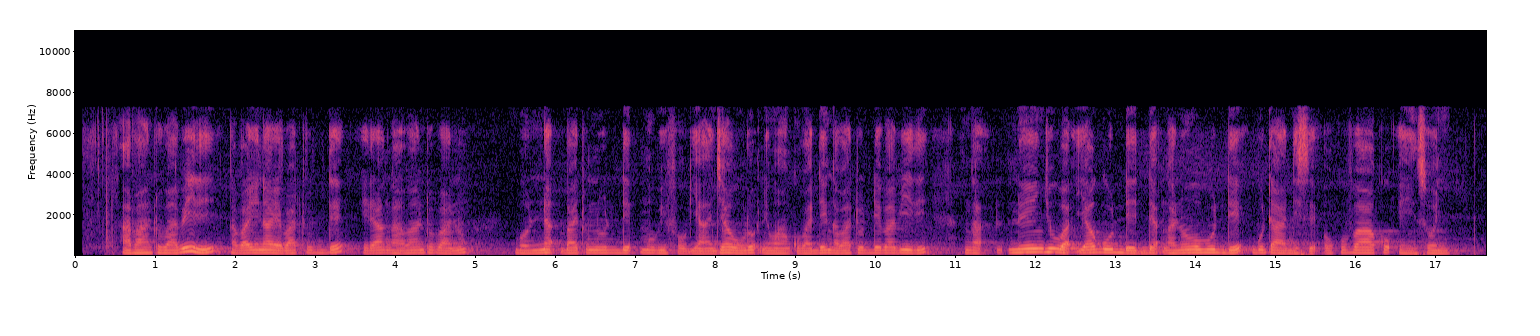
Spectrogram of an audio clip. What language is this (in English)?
Ganda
